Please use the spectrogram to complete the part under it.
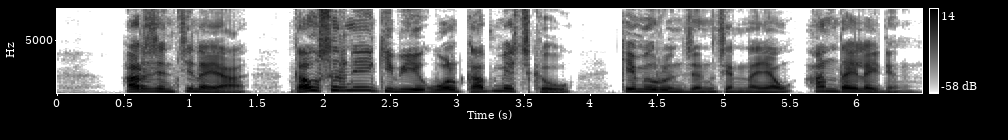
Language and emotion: Bodo, surprised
